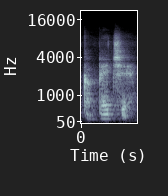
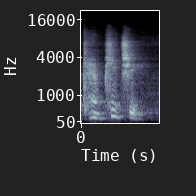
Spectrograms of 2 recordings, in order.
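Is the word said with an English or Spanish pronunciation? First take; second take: Spanish; English. First: It is said with a Spanish pronunciation. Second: It is said with an English-style pronunciation. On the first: The speaker calls it right. "instead of Campeche" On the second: The speaker calls it wrong. "I said Campeche"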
